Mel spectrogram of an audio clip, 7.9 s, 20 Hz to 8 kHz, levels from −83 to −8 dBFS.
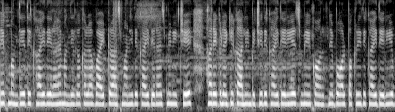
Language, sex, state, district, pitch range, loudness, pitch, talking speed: Hindi, female, Bihar, Purnia, 245-255 Hz, -14 LUFS, 250 Hz, 295 wpm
